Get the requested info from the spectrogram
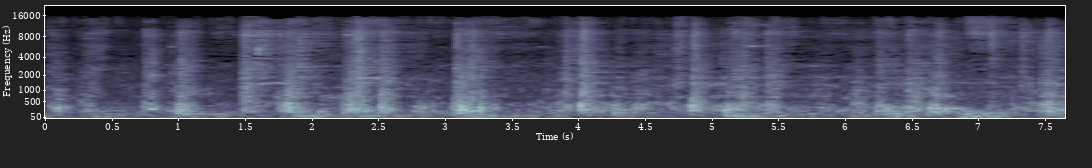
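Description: Train wheels running over rail joints and points at low speed, with irregular sharp clacks one or two times a second over a steady running noise, heard through an open coach window.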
